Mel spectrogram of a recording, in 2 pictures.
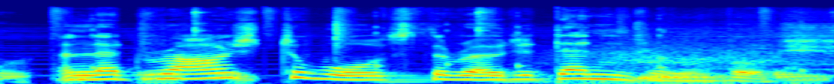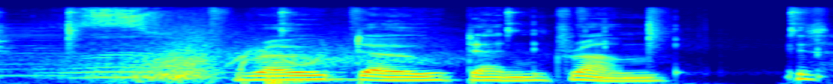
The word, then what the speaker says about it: rhododendron: "Follows me," said Big Fat Bee, and led Raj towards the rhododendron bush.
